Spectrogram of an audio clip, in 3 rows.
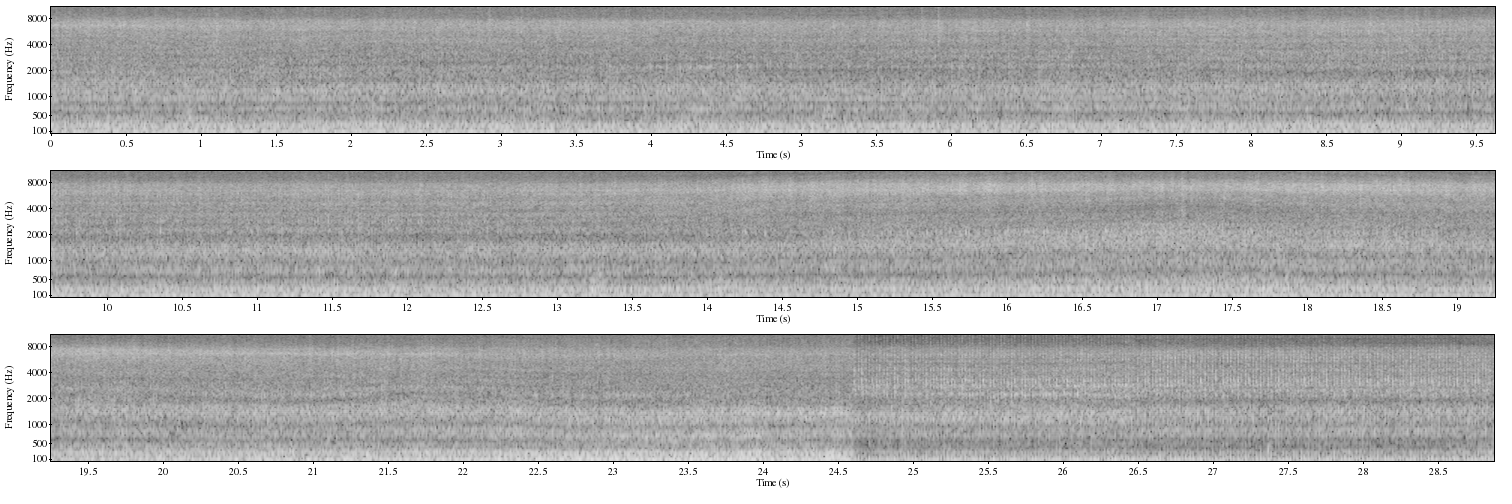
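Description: Massey Ferguson 240 tractor's three-cylinder diesel engine running steadily under load as it drives a wheat threshing machine, the thresher's steady whirring noise mixed in. The sound changes abruptly about four seconds before the end.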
